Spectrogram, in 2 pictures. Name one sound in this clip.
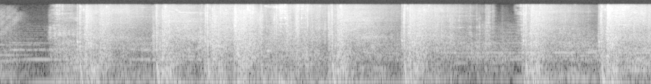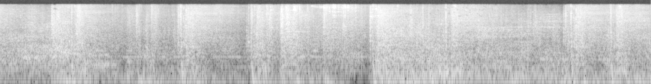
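Game combat hits thud and clash repeatedly.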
